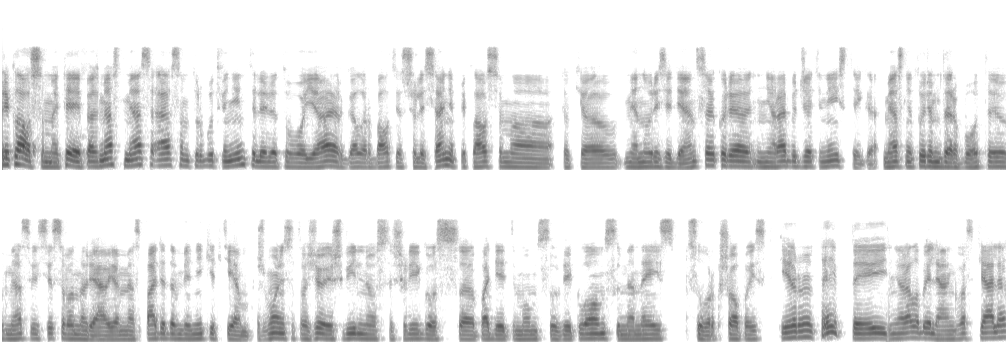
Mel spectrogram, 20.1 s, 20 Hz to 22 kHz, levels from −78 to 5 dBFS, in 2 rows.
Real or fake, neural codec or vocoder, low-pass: real; none; 7.2 kHz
